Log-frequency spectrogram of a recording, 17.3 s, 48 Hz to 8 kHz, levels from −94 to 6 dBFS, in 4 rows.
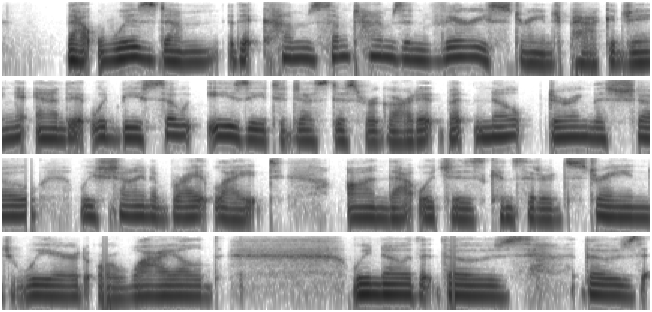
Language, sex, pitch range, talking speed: English, female, 125-155 Hz, 150 wpm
